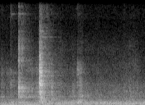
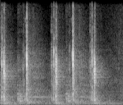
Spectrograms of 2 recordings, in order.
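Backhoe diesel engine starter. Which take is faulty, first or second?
second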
